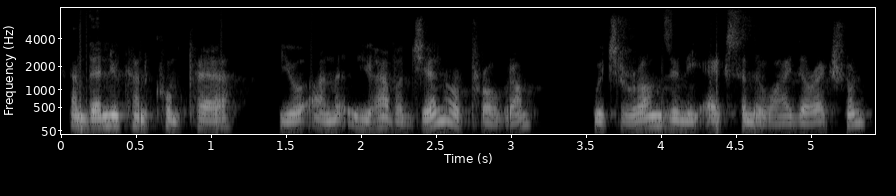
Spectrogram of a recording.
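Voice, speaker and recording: A man's voice: mid-range voice, fairly quick, warm tone, husky, dull audio. A man with a Norwegian accent giving an informal university lecture, explaining things step by step and checking in with his listeners. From Norway. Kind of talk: informal lecture walking through code.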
